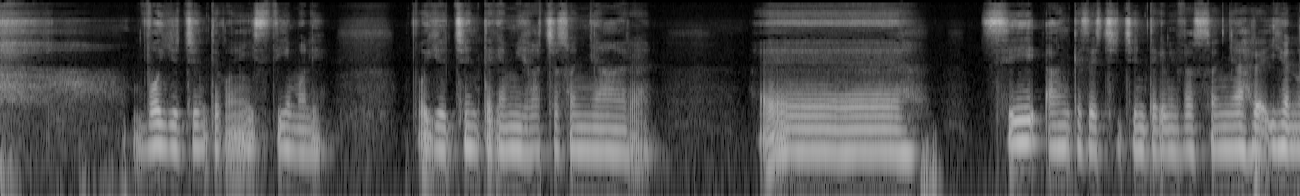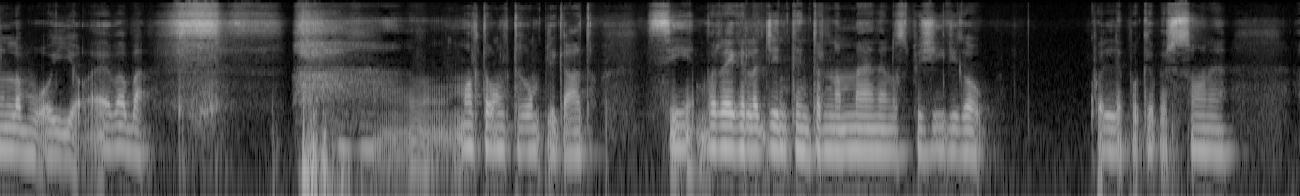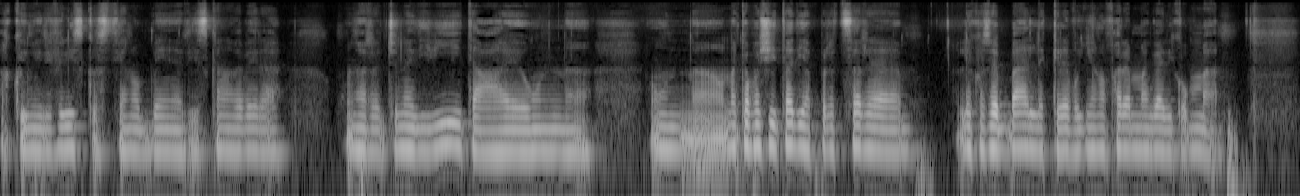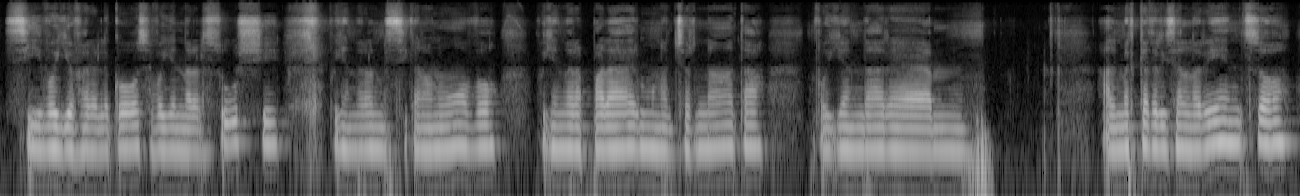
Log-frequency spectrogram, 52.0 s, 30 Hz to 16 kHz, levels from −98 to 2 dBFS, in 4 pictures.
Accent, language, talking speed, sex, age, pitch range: native, Italian, 120 wpm, female, 30-49, 130-145 Hz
